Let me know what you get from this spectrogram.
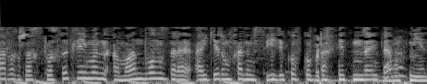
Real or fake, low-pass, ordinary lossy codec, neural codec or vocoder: real; 7.2 kHz; MP3, 24 kbps; none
